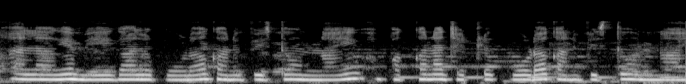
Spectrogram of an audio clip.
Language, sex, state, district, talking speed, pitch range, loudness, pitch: Telugu, female, Andhra Pradesh, Sri Satya Sai, 95 wpm, 215-235 Hz, -14 LUFS, 225 Hz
